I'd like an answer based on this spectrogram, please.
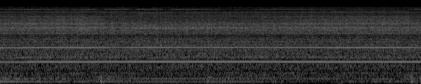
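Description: Cordless drill running at a steady speed as it widens a small hole for an LED, giving a steady motor whine.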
